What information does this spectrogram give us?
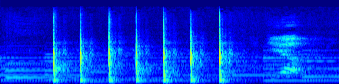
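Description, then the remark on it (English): Seven quick, evenly spaced sharp knocks on a door over a low steady hum, followed by a brief voiced sound as the knocking stops. “Devil, Lucifer goes, did y'all hear that? Somebody's knocking at our door.”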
